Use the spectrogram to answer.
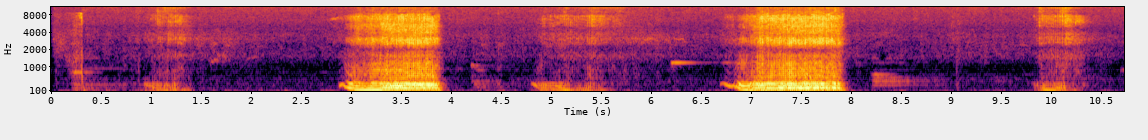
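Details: Rough, rumbling snores on each in-breath from a 3-month-old puppy, two loud with softer ones between, about 15 breaths a minute; snoring.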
